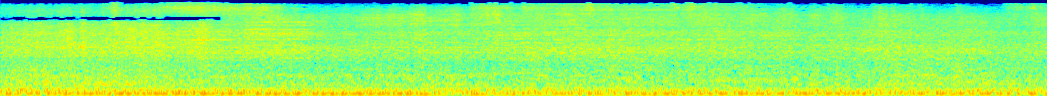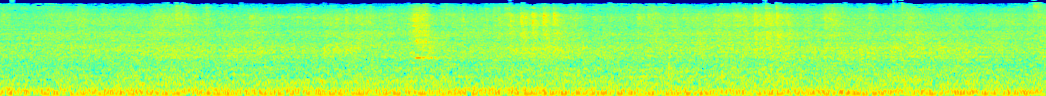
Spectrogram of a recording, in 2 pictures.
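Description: A train running, heard as a steady loud low rumble under a continuous wash of noise.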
